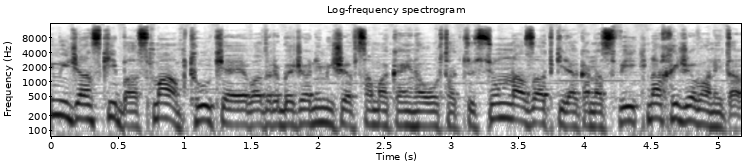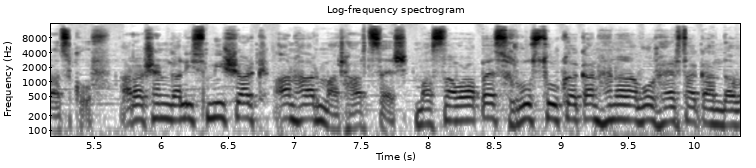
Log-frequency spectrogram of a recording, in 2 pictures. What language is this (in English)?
Romanian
